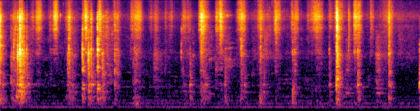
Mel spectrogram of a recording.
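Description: Wooden spatula scraping and knocking against a metal kadhai while stirring a dry, crumbly roasted-semolina mixture, in irregular strokes two or three a second.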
